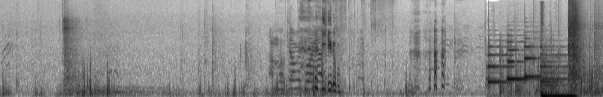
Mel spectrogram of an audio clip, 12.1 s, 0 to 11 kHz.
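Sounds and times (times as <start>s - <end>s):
bike tyres rolling on concrete: 0.2s - 8.7s
person laughing: 8.2s - 9.1s.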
